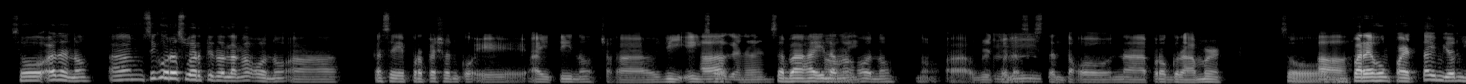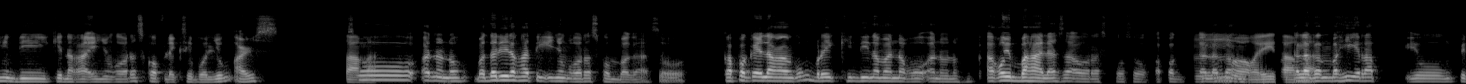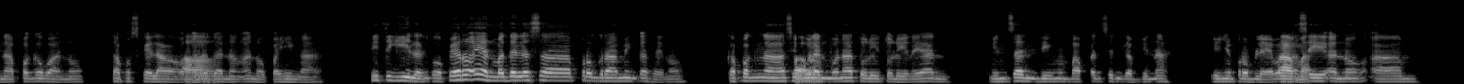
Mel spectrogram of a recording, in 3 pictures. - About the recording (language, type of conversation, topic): Filipino, unstructured, Ano ang ginagawa mo kapag sobra ang stress na nararamdaman mo?
- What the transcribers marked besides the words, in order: tapping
